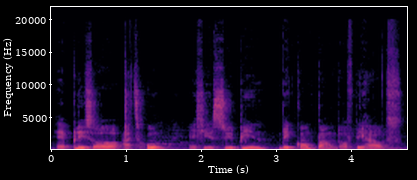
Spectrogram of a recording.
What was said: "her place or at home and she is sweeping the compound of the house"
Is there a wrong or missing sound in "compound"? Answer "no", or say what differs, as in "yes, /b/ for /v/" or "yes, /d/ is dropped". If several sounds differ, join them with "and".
no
